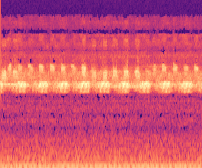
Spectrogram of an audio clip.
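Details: Mid-autumn insect orchestra led by crickets: shrill sustained trilling with evenly spaced pulsed chirps layered on top, several insects at once, steady low background hum.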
